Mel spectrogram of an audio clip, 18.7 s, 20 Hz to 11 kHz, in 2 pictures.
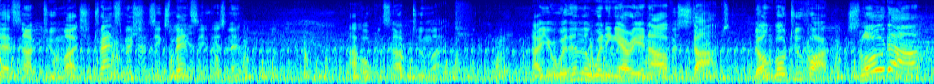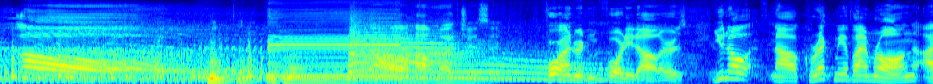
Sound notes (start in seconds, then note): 9.6 audience awing; 9.9 buzzer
